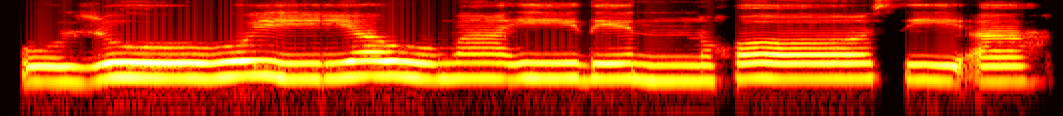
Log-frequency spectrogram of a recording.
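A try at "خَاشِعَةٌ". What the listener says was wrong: Syinya tetap menggunakan yang tebal. Khasyi'ah.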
